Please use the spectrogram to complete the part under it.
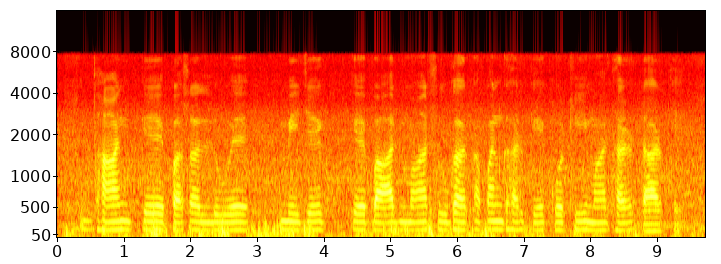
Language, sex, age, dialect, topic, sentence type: Chhattisgarhi, male, 51-55, Eastern, agriculture, statement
